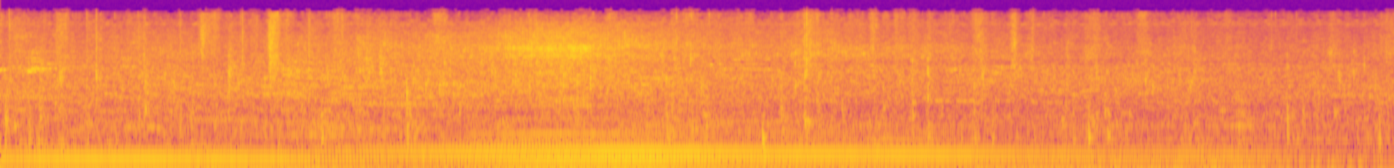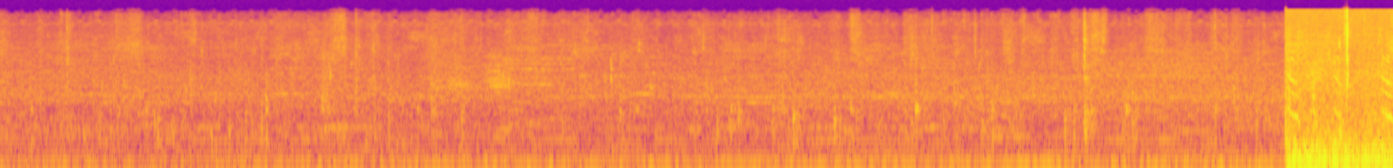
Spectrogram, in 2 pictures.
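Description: Puppies lap and slurp food from bowls close by.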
